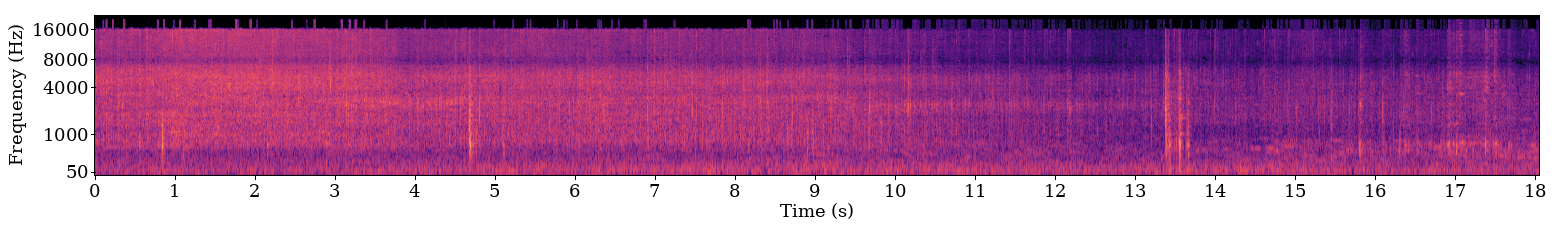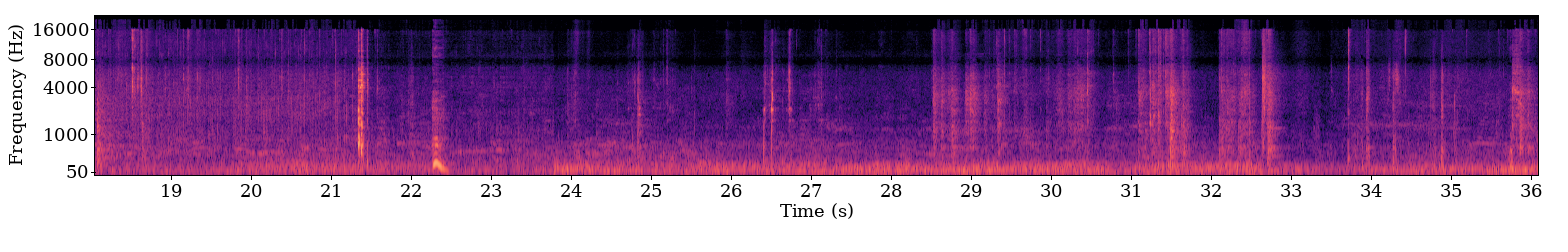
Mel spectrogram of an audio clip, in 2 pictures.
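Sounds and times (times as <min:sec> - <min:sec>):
dumplings sizzling in frying pan: 0:00.0 - 0:21.4.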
